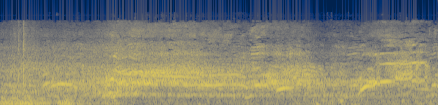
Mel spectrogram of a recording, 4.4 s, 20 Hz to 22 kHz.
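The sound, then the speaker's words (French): A stadium crowd erupts for Paris Saint-Germain's first goal in the 53rd minute, a loud, sustained roar of screams and cheers that swells and surges. “gros moment de folie dans les tribunes à la 53e minute pour le premier but du Paris Saint-Germain.”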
